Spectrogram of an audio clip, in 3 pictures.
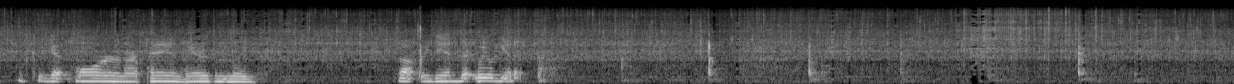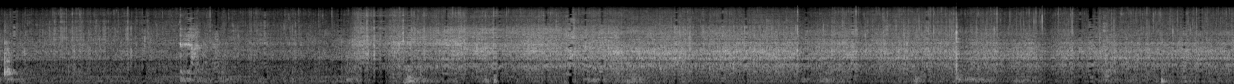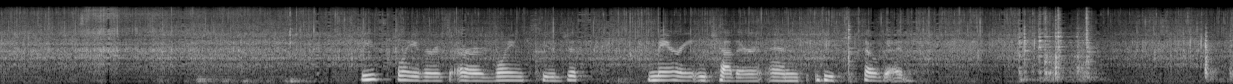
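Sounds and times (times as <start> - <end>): meat sizzling in a skillet: 0.0 - 37.0
utensils scraping a pan: 14.1 - 14.7.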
